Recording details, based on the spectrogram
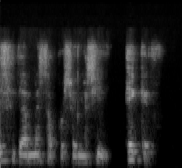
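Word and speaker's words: עקב: La parashá se llama Ekev. Así se pronuncia.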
